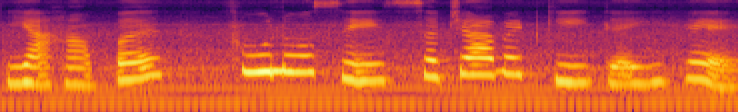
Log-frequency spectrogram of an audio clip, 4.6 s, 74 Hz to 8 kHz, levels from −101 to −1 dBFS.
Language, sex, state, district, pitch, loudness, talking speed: Hindi, male, Madhya Pradesh, Katni, 275 Hz, -14 LUFS, 105 wpm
